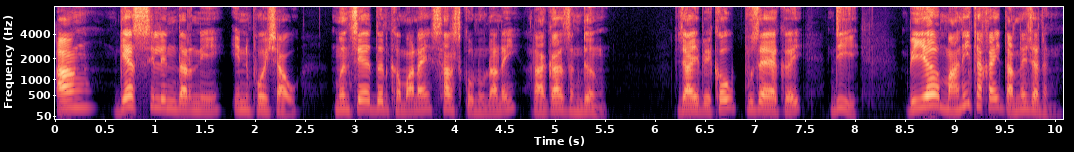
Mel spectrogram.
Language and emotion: Bodo, angry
